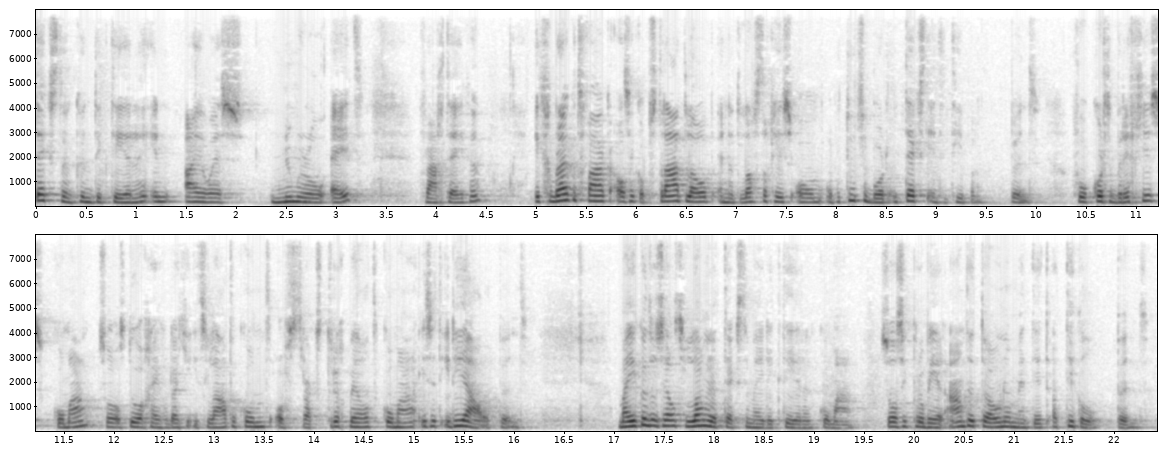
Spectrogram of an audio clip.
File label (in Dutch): dicteerfunctie ios 8 opname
